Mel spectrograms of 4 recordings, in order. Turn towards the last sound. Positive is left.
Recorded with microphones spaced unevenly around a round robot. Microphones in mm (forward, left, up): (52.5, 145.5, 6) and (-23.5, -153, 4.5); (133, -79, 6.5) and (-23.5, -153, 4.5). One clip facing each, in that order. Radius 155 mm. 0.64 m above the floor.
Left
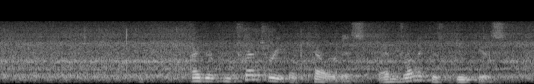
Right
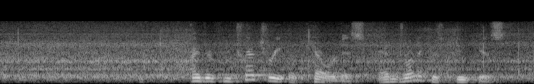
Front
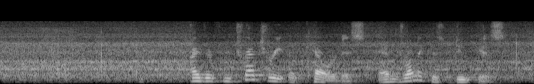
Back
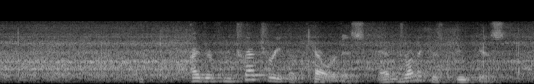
turn(degrees=-35)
